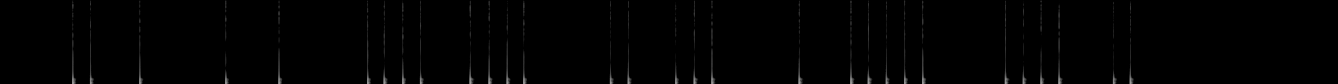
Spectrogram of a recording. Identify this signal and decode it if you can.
Tap code, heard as knocks on a wall, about 6 knocks a second. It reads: FATHER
